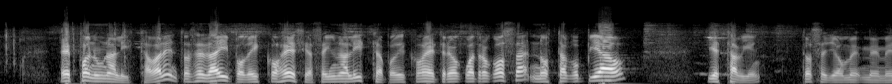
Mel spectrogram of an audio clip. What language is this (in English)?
Spanish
